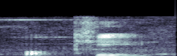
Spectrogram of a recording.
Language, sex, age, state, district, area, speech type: Odia, male, 45-60, Odisha, Koraput, urban, read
